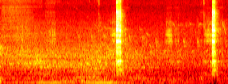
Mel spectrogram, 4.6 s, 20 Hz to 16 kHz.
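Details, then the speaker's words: Philco 112K CD/cassette boombox ($2 buy; radio works): CD player gives a faint motor whir broken by two sharp clicks about two seconds apart, laser seemingly stuck and disc possibly not turning; plastic laser sled gear skipping. "sounds like the lasers sounds like the laser is stuck I don't even think it's turning"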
